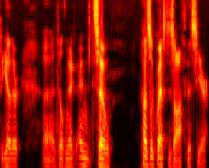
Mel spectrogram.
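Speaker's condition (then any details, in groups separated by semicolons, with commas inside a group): Cleft lip and palate; nose still slightly crooked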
